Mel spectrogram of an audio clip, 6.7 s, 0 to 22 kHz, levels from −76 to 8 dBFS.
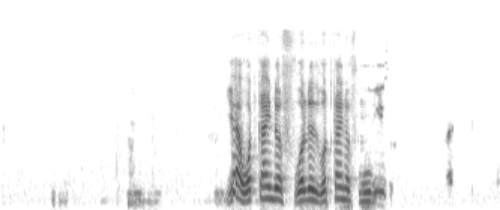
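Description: The speech falls away from 4.71 to 6.12 s and 6.31 to 6.38 s, likely speech suppressed in double talk as echo control ducked it: the waveform shrinks and the spectrogram darkens.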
